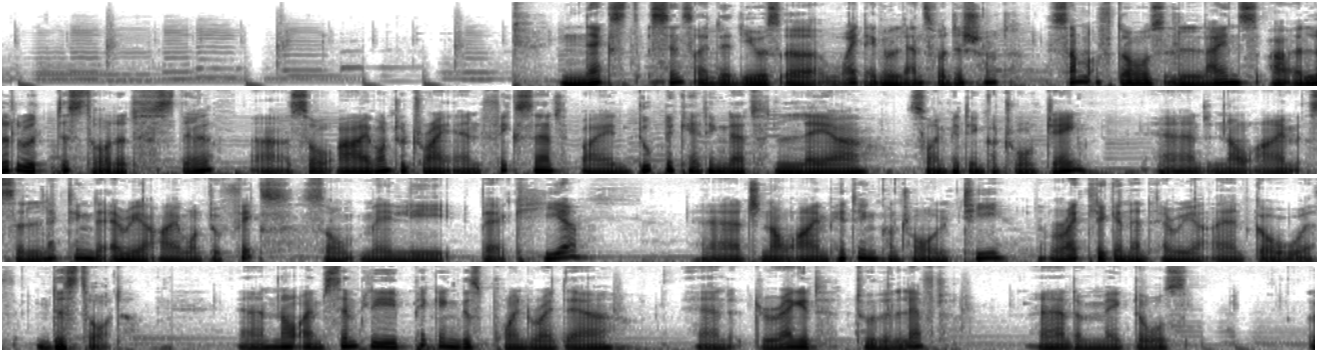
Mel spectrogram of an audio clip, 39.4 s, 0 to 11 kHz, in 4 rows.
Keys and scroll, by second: 3.5 ctrl+j, 3.6 m, 17.6 ctrl+j, 23.1 ctrl+z, 27.0 ctrl+t, 33.0 \.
